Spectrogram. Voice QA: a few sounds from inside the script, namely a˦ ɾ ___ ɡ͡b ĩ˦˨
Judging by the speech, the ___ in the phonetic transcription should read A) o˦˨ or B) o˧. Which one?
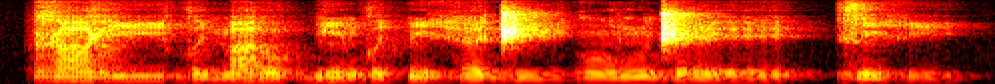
A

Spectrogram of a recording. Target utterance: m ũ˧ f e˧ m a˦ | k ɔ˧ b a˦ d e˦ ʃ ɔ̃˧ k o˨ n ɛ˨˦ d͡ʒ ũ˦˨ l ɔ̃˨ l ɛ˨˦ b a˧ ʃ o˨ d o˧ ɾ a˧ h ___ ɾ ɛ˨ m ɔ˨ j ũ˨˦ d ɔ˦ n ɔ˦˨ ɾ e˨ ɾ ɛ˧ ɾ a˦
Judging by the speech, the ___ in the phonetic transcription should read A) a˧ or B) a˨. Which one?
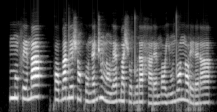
B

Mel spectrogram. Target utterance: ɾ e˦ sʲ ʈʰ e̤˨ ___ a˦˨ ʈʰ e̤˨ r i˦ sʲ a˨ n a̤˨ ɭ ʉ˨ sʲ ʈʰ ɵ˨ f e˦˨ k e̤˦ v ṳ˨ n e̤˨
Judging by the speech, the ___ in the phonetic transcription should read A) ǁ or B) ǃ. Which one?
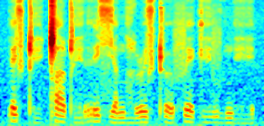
A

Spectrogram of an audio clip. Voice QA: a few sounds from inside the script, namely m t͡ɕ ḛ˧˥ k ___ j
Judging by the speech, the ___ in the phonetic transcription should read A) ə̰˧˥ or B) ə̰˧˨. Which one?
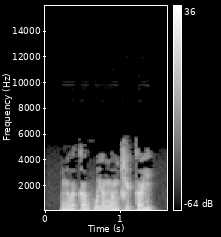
A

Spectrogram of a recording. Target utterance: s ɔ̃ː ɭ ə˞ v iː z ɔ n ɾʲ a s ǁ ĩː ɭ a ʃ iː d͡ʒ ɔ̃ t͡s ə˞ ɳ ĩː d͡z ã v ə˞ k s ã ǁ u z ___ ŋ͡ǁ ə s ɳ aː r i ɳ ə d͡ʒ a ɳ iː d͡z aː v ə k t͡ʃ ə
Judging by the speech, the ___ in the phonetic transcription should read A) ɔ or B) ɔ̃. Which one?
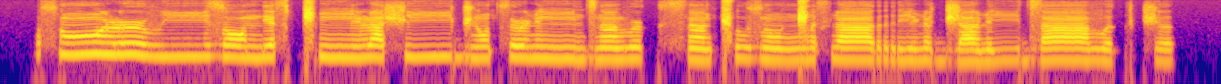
B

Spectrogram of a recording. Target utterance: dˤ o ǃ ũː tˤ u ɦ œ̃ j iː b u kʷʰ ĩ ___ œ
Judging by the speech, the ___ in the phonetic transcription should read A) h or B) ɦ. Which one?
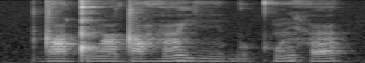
A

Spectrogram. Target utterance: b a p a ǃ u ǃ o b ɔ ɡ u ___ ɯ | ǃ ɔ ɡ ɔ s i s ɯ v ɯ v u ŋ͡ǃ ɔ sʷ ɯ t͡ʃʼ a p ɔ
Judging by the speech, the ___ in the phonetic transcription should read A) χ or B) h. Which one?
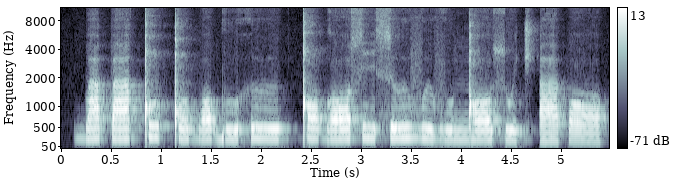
B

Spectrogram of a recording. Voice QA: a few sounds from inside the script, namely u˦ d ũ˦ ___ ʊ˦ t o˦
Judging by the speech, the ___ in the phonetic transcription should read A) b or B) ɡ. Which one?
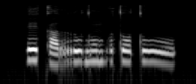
A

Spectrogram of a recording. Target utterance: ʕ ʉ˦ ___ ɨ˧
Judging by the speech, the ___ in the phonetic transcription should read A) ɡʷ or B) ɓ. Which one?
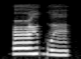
A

